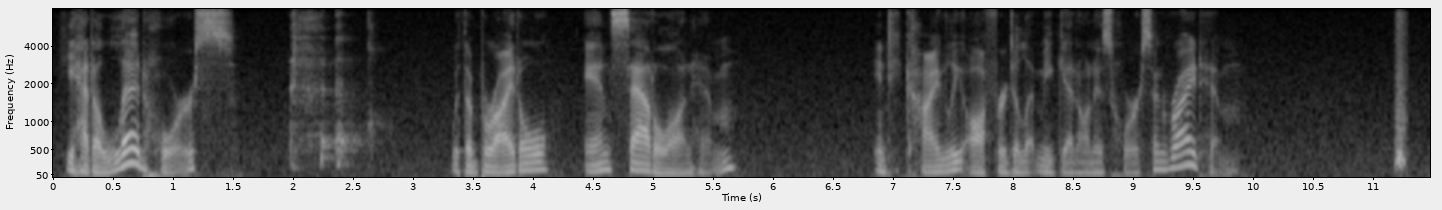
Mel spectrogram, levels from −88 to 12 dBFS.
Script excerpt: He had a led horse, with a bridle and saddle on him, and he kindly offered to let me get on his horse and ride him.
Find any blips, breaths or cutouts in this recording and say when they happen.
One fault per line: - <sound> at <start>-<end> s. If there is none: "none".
- throat clearing at 1.9-2.8 s
- whoosh at 11.2-11.3 s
